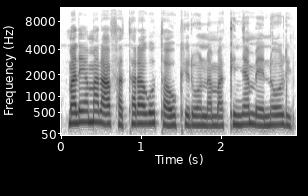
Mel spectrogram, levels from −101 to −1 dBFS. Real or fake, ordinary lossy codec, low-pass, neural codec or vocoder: real; none; none; none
